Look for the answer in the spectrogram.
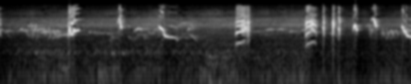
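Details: Excited oriental magpie-robin in ngeplong fighting song: sharp, scratchy bursts and quick falling whistles, with a fast cluster of clicking notes near the end.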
